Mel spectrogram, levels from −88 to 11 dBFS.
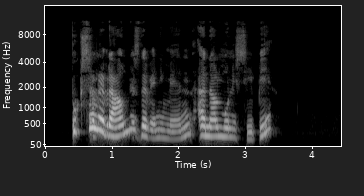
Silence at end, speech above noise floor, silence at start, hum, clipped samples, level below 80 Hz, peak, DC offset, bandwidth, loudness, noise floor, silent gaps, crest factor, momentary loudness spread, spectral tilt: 1.05 s; 60 dB; 0.4 s; none; under 0.1%; -84 dBFS; -6 dBFS; under 0.1%; 11.5 kHz; -25 LUFS; -84 dBFS; none; 20 dB; 17 LU; -5.5 dB/octave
